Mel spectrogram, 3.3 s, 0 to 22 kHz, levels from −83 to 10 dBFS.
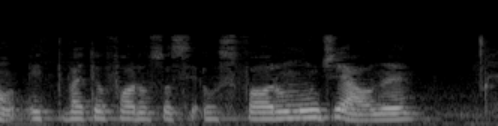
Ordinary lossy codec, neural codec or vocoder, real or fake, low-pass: none; none; real; none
